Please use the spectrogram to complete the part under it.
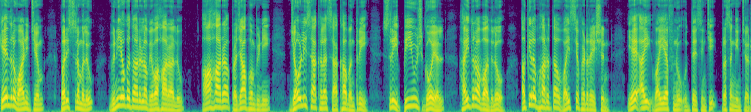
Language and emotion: Telugu, neutral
